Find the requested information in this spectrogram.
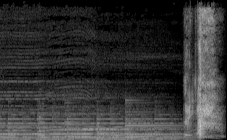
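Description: Steady instrumental music, then a single loud explosive sneeze near the end.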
